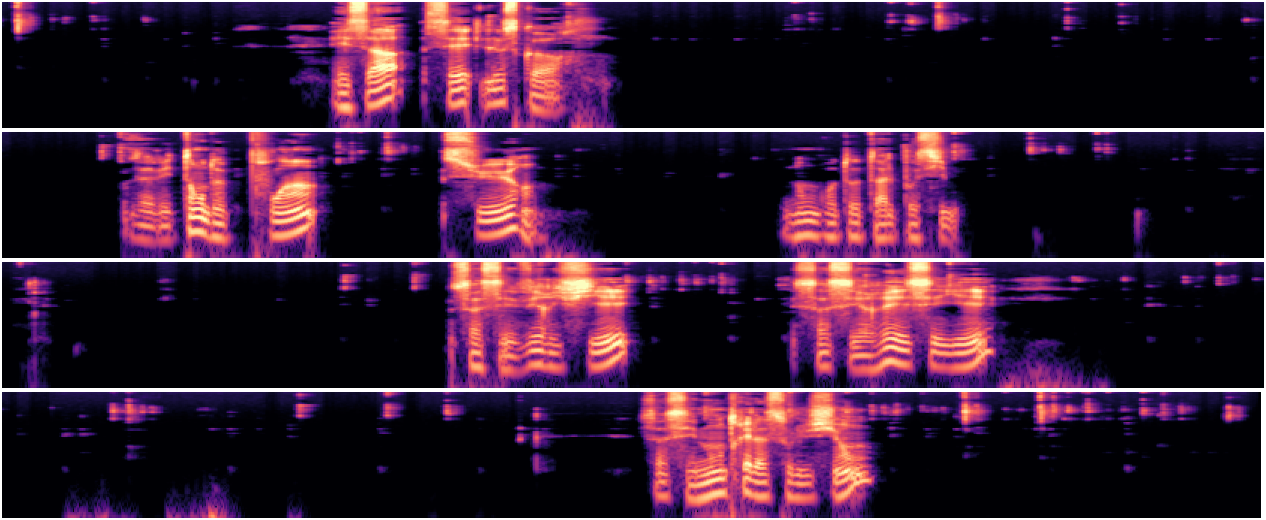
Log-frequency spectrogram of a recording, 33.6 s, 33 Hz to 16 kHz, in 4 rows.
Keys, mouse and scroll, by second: 0.0-1.1 typing, 1.9 scroll down 2, 3.2 click, 4.8-8.1 typing, 9.0 click, 9.8-12.0 typing, 12.2 Delete, 14.3 click, 15.2 BackSpace, 15.6 shift+;, 16.6 scroll down 2, 19.0 click, 20.3-22.0 typing, 22.5 click, 23.9-26.7 typing, 27.1 click, 28.1 shift+r, 28.7 scroll down 2, 29.5 click, 30.2-33.6 typing.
